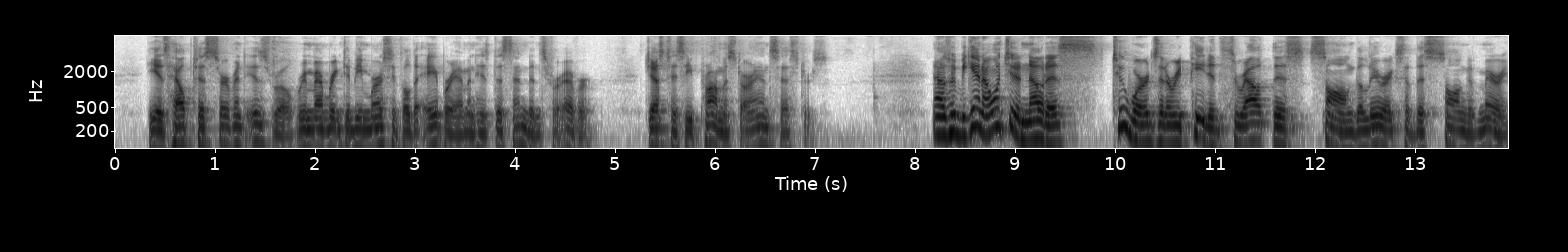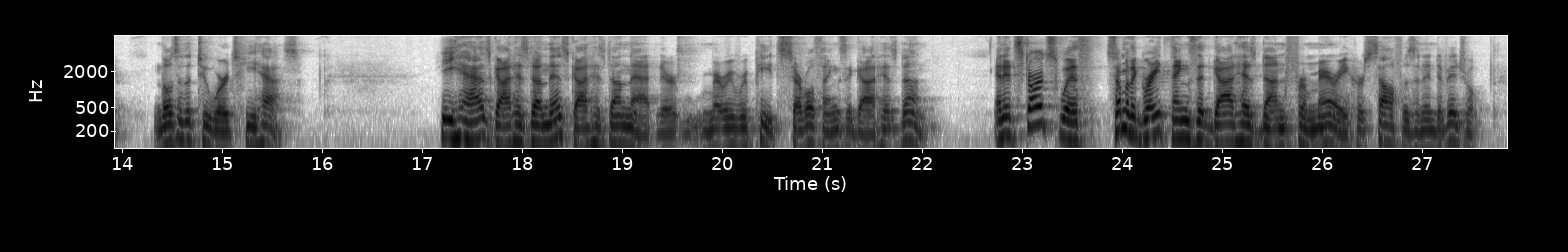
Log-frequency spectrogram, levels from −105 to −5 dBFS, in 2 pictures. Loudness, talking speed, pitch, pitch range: -17 LUFS, 195 wpm, 120 Hz, 105-135 Hz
